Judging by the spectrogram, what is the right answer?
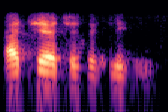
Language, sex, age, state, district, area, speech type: Punjabi, male, 30-45, Punjab, Barnala, rural, conversation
